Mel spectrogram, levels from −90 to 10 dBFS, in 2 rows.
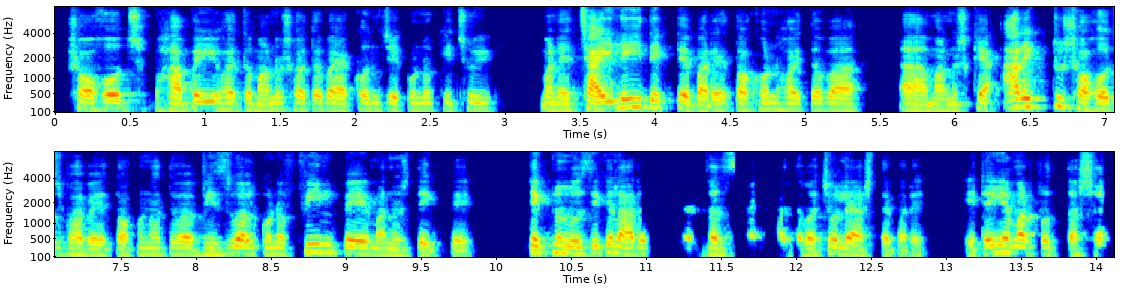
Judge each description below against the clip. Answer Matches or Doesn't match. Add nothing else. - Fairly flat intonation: Doesn't match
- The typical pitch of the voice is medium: Matches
